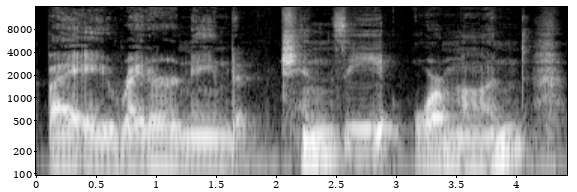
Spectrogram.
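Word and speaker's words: Czenzi: published in 1954 by a writer named named chiny orand chiny spelled CZ n z i orand you can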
